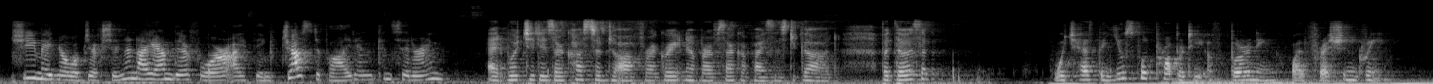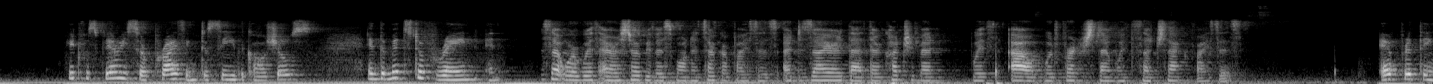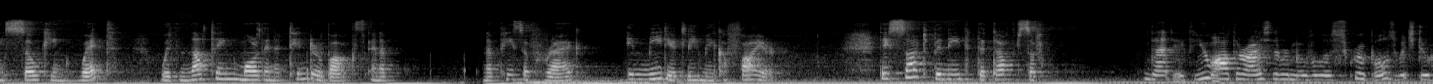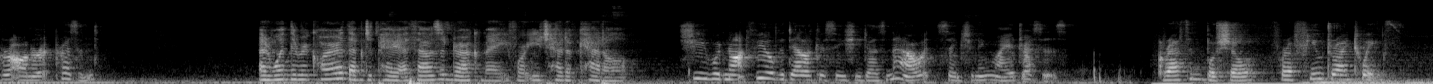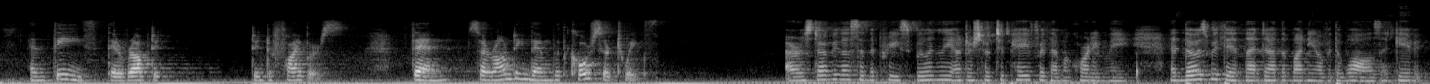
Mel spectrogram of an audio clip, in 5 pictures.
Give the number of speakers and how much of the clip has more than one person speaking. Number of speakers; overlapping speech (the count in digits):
3, no overlap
